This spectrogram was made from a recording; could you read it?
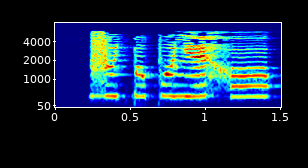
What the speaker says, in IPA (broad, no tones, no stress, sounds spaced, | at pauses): z ɯ lʲ k͡p ɤ p ɤ lʲ ɛ h ɔ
